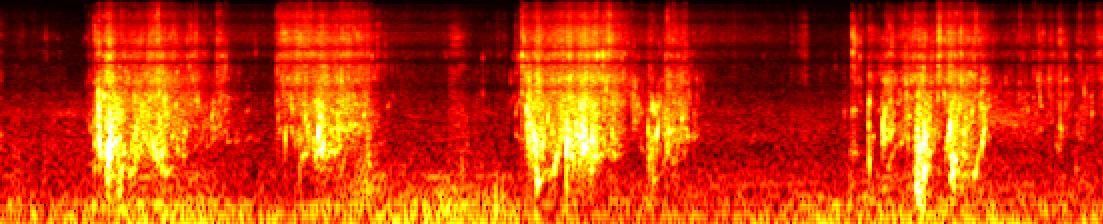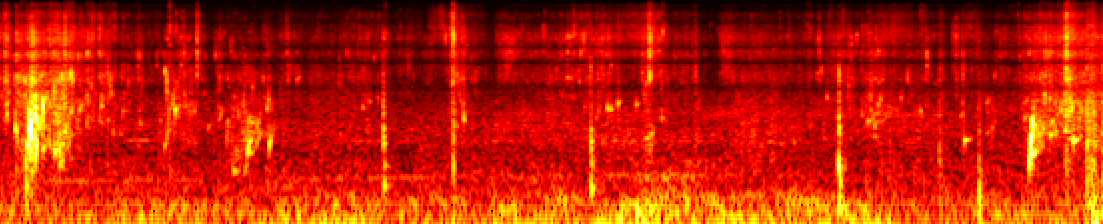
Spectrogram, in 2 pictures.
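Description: A hooked carp splashing at the water's surface as it is played in to the bank and netted: a string of separate splashes, the bigger ones in the first twelve seconds or so and smaller ones after.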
